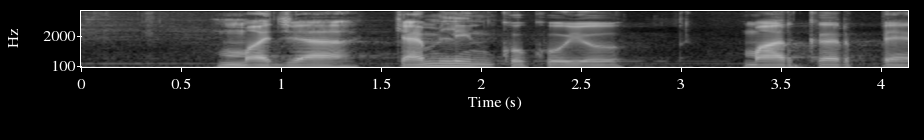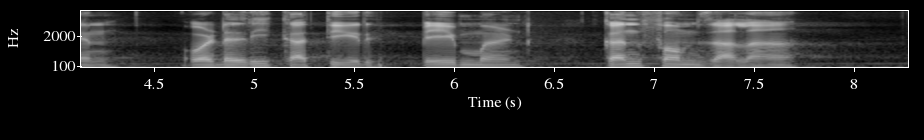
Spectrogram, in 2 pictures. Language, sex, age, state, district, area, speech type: Goan Konkani, male, 18-30, Goa, Salcete, rural, read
